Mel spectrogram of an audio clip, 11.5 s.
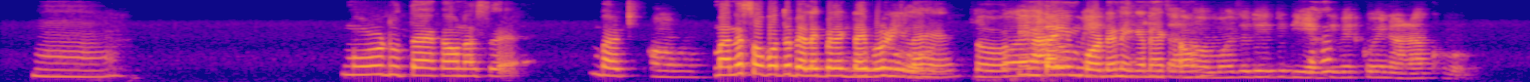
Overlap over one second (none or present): present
